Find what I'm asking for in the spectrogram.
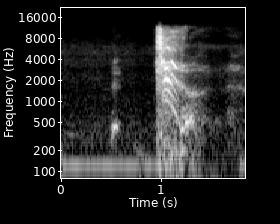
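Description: A single sharp sneeze close to the mic, preceded by a quick intake of breath and set against a low steady hum.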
